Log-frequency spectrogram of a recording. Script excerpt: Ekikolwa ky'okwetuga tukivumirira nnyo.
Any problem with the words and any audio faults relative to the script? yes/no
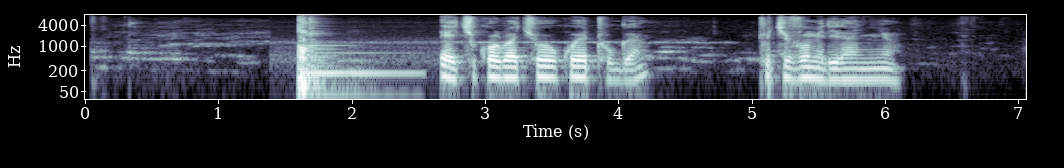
yes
